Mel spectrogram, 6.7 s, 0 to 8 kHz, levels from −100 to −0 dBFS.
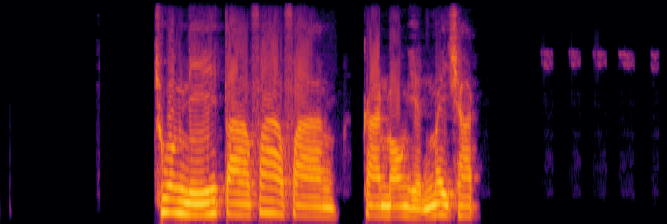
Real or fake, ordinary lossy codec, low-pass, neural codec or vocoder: real; none; 7.2 kHz; none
